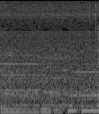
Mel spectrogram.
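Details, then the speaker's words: Active subwoofer speaker, repaired after being totally dead using parts from a used CFL lamp, now powered up with nothing playing: a faint, steady low hum showing it works normally again. "ada suara ya mas bro hanya ada suara dengung sedikit ini speakernya pertanda speaker ini sudah nyala kembali"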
